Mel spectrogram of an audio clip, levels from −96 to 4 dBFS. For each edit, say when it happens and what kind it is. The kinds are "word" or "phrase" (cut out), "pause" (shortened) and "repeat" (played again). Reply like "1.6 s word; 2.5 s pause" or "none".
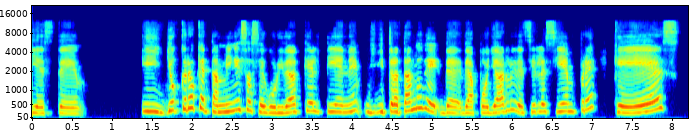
7.2 s pause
